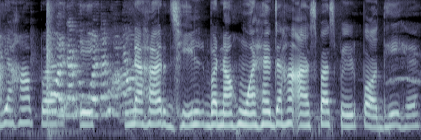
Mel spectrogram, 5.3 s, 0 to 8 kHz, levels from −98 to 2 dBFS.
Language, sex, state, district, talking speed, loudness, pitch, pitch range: Hindi, female, Chhattisgarh, Raipur, 160 wpm, -18 LUFS, 235 Hz, 215-255 Hz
